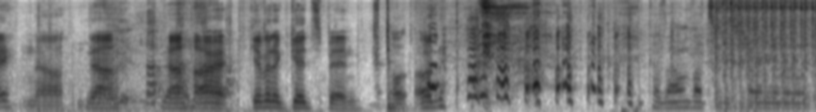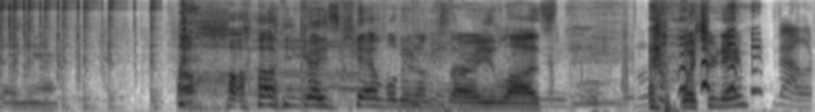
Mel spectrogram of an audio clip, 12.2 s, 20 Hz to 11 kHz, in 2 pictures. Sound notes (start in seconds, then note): 3.2 lady laughing; 5.2 wheel whirring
